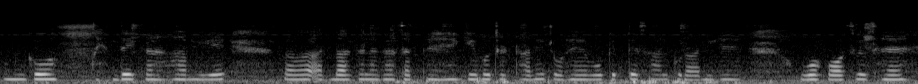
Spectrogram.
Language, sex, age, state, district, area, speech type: Urdu, female, 18-30, Delhi, Central Delhi, urban, spontaneous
